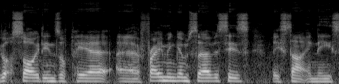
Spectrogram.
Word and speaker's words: Framingham: I think it's pronounced I keep calling it Framingham cuz I'm English and that's how I pronounce things but apparently it's framing them you got another piece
